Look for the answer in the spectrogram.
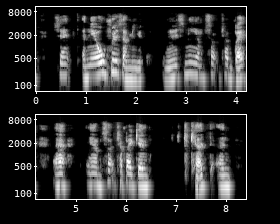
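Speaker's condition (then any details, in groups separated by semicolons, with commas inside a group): Cerebral palsy; unable to walk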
